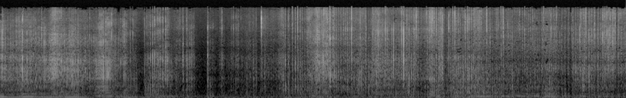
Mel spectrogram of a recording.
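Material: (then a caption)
Plastic. Long nails scratch and tap a tall, transparent holographic plastic zipper pouch with lettering and contents inside. The result is a steady run of crinkly scraping and light plasticky taps that are quick and uneven, with a soft low rumble underneath.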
